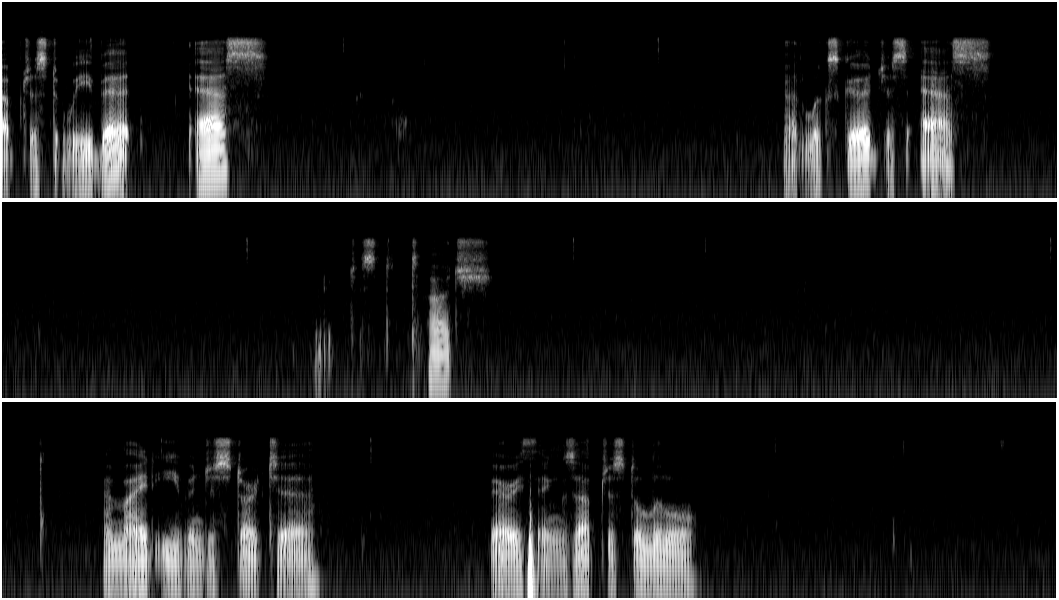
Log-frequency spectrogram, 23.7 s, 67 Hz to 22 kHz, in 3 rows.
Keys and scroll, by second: 1.2 s, 6.3 s, 12.4 s, 20.2 s.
